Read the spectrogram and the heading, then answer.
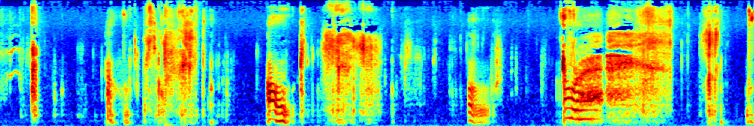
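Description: A large mouthful of food is chewed in a steady run of wet crunches and bites. It is fairly faint, with a few muffled vocal sounds mixed in.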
